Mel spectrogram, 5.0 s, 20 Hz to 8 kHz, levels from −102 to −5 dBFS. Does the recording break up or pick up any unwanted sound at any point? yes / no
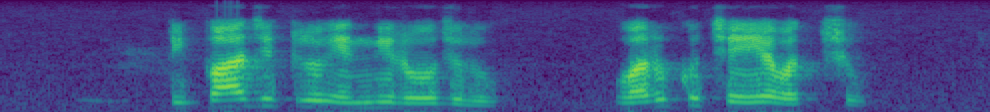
no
